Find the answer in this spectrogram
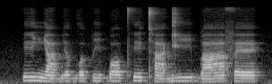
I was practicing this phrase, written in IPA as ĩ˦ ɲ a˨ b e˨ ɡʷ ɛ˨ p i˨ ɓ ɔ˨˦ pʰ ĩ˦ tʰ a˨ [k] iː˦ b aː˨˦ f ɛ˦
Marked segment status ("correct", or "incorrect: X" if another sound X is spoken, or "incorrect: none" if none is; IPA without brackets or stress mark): incorrect: ɡ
